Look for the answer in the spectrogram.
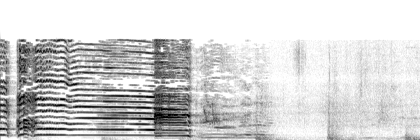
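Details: A rooster crowing loudly: a harsh, harmonic-rich opening note, then a long sustained, slightly wavering cry that drops into a lower drawn-out tail, followed by softer background clucking.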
